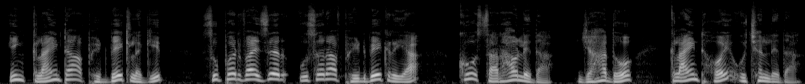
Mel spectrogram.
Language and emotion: Santali, happy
